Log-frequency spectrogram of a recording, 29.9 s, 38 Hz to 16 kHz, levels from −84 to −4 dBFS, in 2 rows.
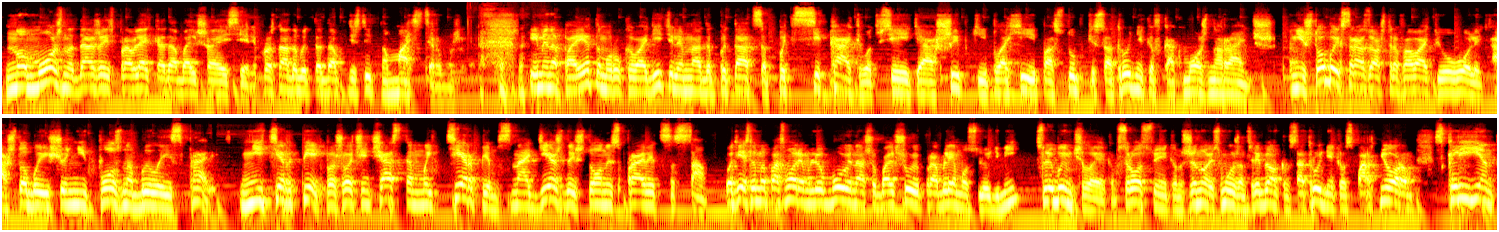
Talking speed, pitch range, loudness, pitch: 175 wpm, 130-165 Hz, -12 LUFS, 150 Hz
